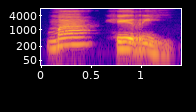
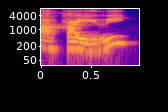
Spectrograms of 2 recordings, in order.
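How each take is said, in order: First: The middle syllable is sounded he. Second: The middle syllable is sounded hai. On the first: The speaker calls it right. "tapi maheri" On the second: The speaker calls it wrong. "Bukan mahairi"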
